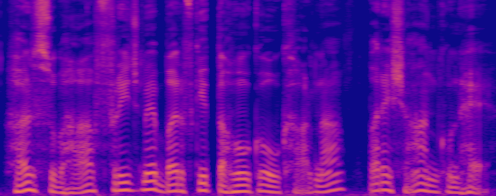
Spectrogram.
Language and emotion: Urdu, sad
